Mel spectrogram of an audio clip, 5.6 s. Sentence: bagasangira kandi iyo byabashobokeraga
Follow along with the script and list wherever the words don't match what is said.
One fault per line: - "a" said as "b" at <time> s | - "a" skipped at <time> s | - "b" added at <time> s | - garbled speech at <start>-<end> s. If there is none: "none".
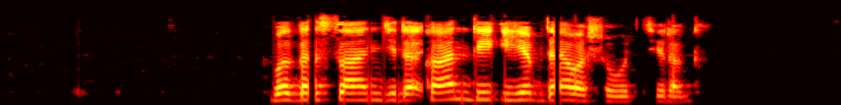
none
